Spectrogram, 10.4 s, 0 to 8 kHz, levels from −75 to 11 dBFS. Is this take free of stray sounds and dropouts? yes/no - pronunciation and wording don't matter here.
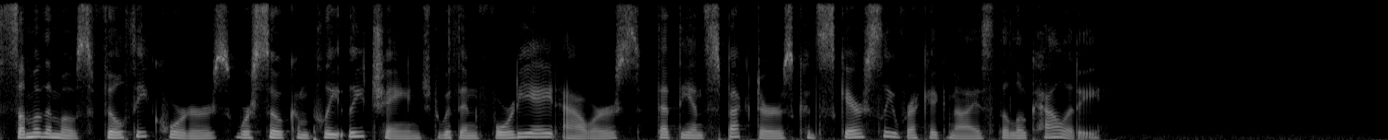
yes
